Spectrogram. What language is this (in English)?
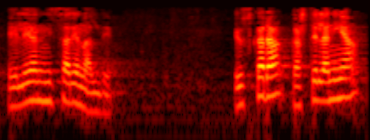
Basque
